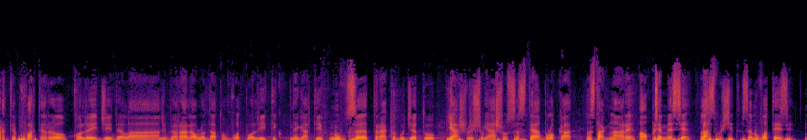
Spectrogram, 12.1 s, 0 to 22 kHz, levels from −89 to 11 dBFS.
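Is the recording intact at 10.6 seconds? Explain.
No. At 10.6 s, as throughout, the audio sounds watery and swirly. The likely cause is MP3 compression at a low bitrate, around 64 kbps, which drops weak frequency lines.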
